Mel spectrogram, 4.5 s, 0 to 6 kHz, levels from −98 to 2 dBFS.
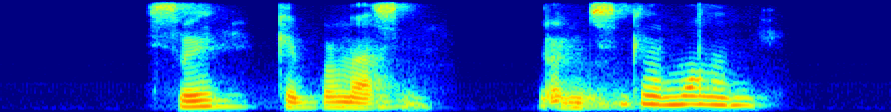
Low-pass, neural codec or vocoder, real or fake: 5.4 kHz; autoencoder, 22.05 kHz, a latent of 192 numbers a frame, VITS, trained on one speaker; fake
